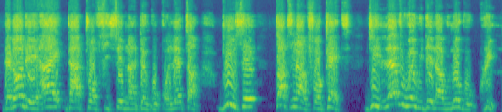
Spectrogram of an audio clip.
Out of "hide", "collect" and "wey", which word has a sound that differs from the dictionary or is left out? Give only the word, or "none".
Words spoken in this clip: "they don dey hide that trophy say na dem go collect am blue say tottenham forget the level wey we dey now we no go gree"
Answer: none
